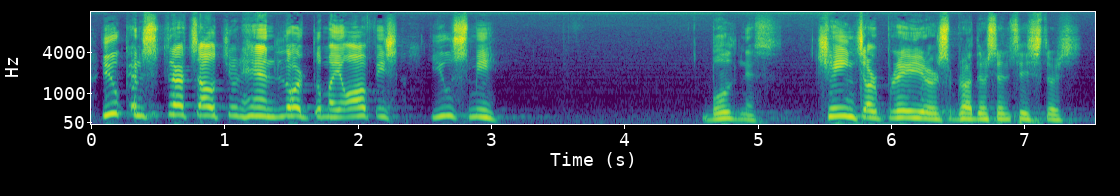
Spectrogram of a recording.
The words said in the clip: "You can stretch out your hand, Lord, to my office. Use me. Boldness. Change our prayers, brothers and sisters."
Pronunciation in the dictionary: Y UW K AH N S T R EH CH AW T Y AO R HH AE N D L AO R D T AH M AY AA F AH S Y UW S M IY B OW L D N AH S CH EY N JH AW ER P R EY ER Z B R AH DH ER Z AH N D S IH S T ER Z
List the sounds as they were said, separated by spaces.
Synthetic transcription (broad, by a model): Y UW K AH N S T R EH CH AW T Y AO R HH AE N D L AO R D T AH M AY AA F AH S Y UW S M IY B OW L D N AH S CH EY N JH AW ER P R EY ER S B R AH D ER S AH N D S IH S T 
